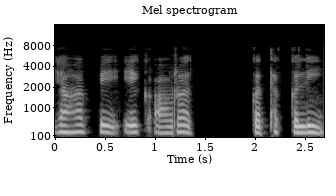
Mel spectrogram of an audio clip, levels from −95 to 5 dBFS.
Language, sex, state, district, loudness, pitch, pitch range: Hindi, female, Chhattisgarh, Balrampur, -26 LUFS, 220 Hz, 205-225 Hz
